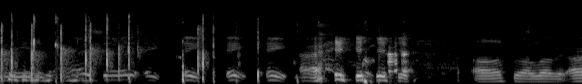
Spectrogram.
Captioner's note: applause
